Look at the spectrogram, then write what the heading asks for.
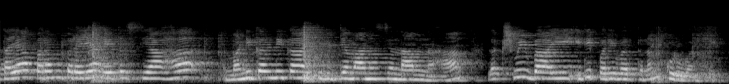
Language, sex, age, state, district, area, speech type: Sanskrit, female, 18-30, Karnataka, Chikkamagaluru, urban, spontaneous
